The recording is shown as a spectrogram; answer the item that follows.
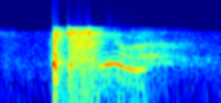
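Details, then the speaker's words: One sharp, high-pitched sneeze that trails off into a brief voiced tail, from a very sneezy person recording varied sneezes. "Oh, I need to sneeze. Chew. Excuse me. Oh, sneeze. Sneeze."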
